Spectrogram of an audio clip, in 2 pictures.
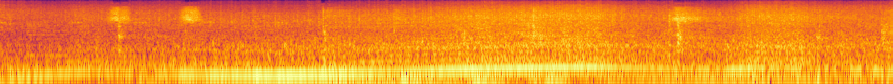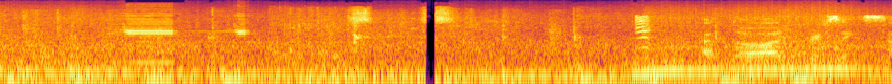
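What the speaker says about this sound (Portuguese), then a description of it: "Adoro perseguição de carros." Car engine droning and revving through a chase in the video game L.A. Noire, a steady loud hum rising and falling in pitch with brief honk-like tones over it, a few faint voices in the background.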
